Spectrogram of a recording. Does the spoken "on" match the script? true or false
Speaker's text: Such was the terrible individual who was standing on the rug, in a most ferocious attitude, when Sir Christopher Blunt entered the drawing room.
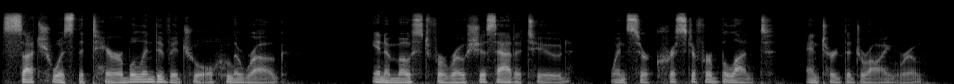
false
